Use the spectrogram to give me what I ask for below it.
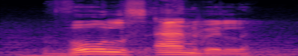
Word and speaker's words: Vaul's Anvil: Vaul's Anvil, that's the proper pronunciation.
